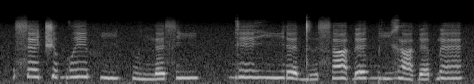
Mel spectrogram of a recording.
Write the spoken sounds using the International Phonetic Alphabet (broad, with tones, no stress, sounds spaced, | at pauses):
s ɛ˦ t͡ʃ ə˦ ɡʷ eː˦ f iː˧ kʷ i˨ ŋ ɛ˧ s i˦ | ɡ eː˦ ɣ iː˧ ɾ ɛ˨ d ɨ˨ s ã˦˨ ɗ ɛ˧ ɡ͡b i˨˦ ɣ ã˨ ɗ ɛ˧ ɓ ɛ̃˦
